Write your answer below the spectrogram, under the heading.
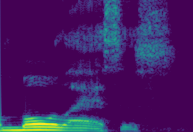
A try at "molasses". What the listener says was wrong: Molasses. Mo. Yeah, you said it too fast.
